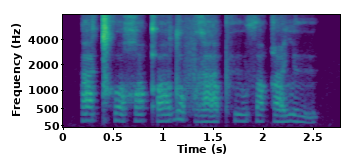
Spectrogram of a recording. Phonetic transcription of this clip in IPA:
a ǀʰ o χ ɔ qʼ ɔ d ɔ f ɣ a pʰ ɨ u̯ θ ɔ q i l ɨ

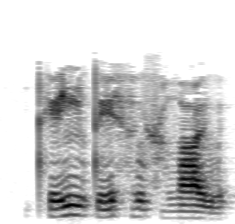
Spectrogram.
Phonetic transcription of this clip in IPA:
t̪ʰ e ɲ o t̪ e h ə̤ l x ə̤ ðˤ ə l

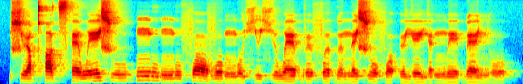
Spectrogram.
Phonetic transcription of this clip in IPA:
ɕ ø qʰ ɔ t͡sʰ ɛ w e ɕ u | ŋ͡m u ŋ͡m u f ɔ v o ŋ͡m o ç ɨ ç ʏ w ɛ b ø f ə ɠ ə n ɛ ɕ o f ɔ ʔ ʏ j e j ɛ ŋ͡m e ɓ ɛ ɲ o

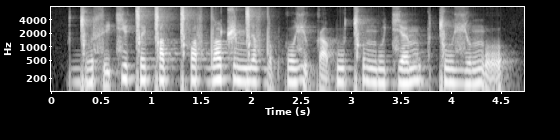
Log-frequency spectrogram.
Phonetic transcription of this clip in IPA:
ɡ͡ǀ ʊ s ḭ t͡ɕ ɪ ǀ e ǀ ɪ tˤ ǀʰ ɔ s dˤ o ʈ͡ʂ ɪ ŋ͡ǀ i z dˤ o̰ p k o ʑ o̰ k a̰ p u ǀʰ ʊ ŋ u t͡ɕ ɛ m u k ǀ u ʑ ʊ ŋ o̰

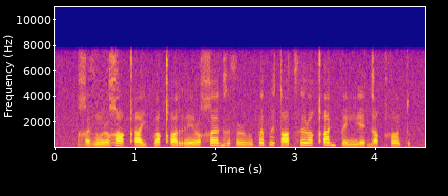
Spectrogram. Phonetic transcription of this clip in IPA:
ʁ ə˩ ð ũ˨˩˦ ɹ ʁ ɑ˧˩ qʼ e˨˩˦ j p u˩˧˩ qʼ u˨˥ r ẽ˩˧˩ ɹ χ ɜ˥ ɡ ɯ˧˩ θ ɹ u˨˥ p ɜ˥ p ɨ˩ t ɑ˨˥ t̪ʰ ə˥ ɹ qʼ ɨ˥ ɡ p e˩ mʲ ɛ˧˩ ɡ ɯ˧˩ qʰ ũ˨˩˦ t

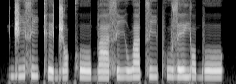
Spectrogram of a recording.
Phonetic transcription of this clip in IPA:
d͡ʒ iː˦ s iː˦ kʰ e˨ d͡ʒ ɔ˨ kʰ oː˨ b aː˨ s iː˨ w a˦ t͡s i˦ pʰ u˦ z e˦ j ɔ˦ b oː˦

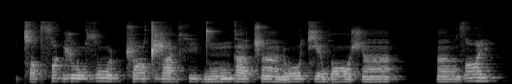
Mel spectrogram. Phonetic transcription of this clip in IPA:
t͡ɕ ɛ˨ tˤ sˤ i˧ ɡ ʐ uː˧ zˤ uː˦˨ ʈ ʈ͡ʂ ɔː˧ tˤ ʐ a˧ ɡ x i˧ d̪ ũː˨˦ ɡ a˦˨ ʈ͡ʂ ãː˦˨ ɳ oː˦ t͡ɕ e˧ w ɾ ɔː˦˨ ʃ ãː˦ | ãː˨ zˤ i˦

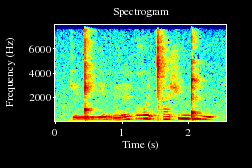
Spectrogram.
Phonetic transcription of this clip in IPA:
kʲ ɛ˩ ŋ͡ǃ i˩ lʲ e˩˥ r ɛ˩˥ | ʁʷ e˥˩ ǀʰ a˧ ʃ i˥ ŋ͡ǃ u˥˩

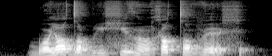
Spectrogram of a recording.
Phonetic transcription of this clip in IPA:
b ɔ j ɤ dˤ i b i x i ð ɔ̃ x ɤ tˤ ɛ̃ v ɛ x

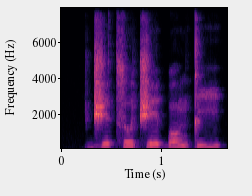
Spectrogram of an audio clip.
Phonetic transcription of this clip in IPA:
d͡ʒ ɪ˨ t͡s ʊ˦ t͡ʃ e˨ ɓ ɔ˦˨ ŋ t i˦

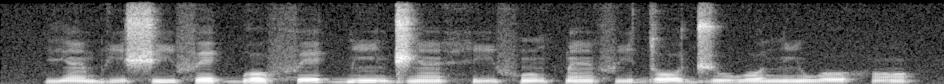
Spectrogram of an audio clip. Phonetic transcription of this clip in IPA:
j ɛ̃˨ b i˨ ʃ i˧ f e˦ ɡ͡b o˦˨ f e˨˦ ɡ͡b ĩ˧ d͡ʒ ɛ̃˨ h i˨˦ f ũ˧ k͡p ɛ̃˨ f i˨˦ d o˦˨ d͡ʒ u˨ w o˧ n ĩ˨ w o˨ h ɔ̃˨˦

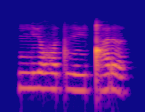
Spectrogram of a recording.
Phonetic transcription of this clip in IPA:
n y ʁʷ œ t ð y ɡ͡ǃ a ɾ ə

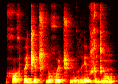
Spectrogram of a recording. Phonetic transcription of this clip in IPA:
x ɔ x p ɛ d͡ʒ e ʈ͡ʂʰ i w χʷ e ʈ͡ʂʰ y w r e w ʑ ɔ d͡ʑ õ

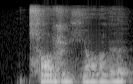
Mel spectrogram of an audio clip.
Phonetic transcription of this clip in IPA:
t͡ɕʰ ɑ̃ ʐ i ç ɑ̃ː l ɛ

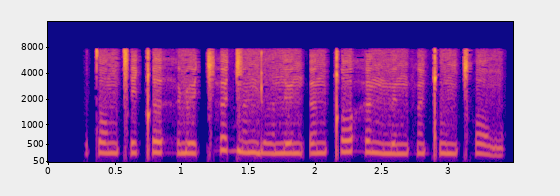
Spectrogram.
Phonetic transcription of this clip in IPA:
t̪ ɔ ŋ ǀ e ǃ ə h ə ɳ ø ǀʰ œ ɡ͡ǀ œ̃ ŋ ɖʱ ə n̪ ø ŋ ʔ œ ŋ ǃ ɔ h œ ŋ m ø ŋ f œ̃ ǃ u ŋ ǀʰ ɔ ŋ

